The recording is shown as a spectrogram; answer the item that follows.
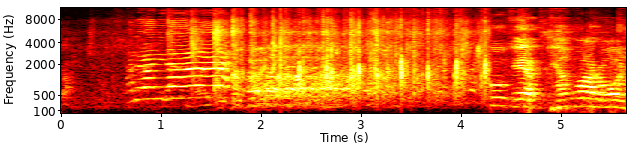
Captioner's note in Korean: applause; 박수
